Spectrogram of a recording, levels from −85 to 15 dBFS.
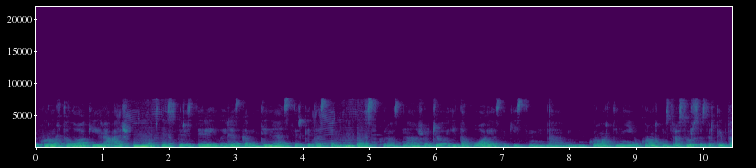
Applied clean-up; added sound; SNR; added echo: neural separator model SepFormer DNS4.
